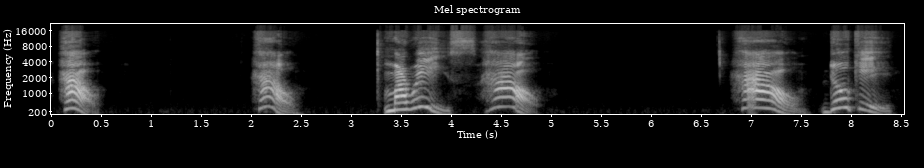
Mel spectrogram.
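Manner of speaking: high-pitched, demanding disbelief; incredulous challenge. Real, not acted. Confronting Maurice with repeated demanding questions.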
